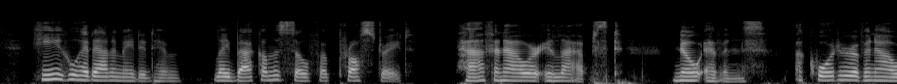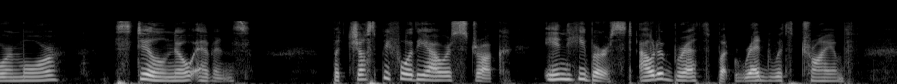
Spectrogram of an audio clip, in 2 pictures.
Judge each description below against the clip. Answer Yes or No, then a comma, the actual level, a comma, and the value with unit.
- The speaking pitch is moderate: Yes, medium, 180 Hz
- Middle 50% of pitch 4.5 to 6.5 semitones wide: No, average, 3.0 semitones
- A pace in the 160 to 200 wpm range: No, average, 140 wpm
